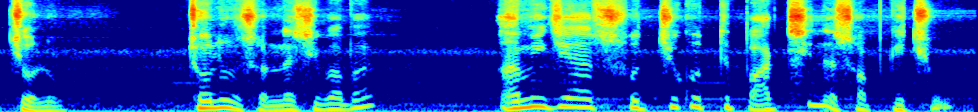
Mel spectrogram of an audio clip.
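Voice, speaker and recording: A man's voice: sits high, big pitch swings, normal speed, darkish tone, breathy edge, pitched above the performer's own voice, heavily acted. A man voicing a troubled, devout young wife with a downcast, pleading manner in an audio story. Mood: tearful pleading.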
